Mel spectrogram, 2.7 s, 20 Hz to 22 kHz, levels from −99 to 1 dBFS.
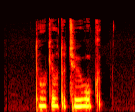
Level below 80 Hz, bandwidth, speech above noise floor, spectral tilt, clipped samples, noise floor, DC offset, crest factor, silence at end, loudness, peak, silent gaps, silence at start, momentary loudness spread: -64 dBFS; 11.5 kHz; 52 dB; -5.5 dB/octave; under 0.1%; -74 dBFS; under 0.1%; 16 dB; 0.7 s; -22 LUFS; -8 dBFS; none; 0.75 s; 16 LU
